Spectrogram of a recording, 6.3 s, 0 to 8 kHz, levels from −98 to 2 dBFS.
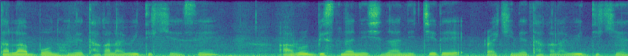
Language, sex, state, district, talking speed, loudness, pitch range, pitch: Nagamese, female, Nagaland, Dimapur, 145 wpm, -16 LUFS, 145-165 Hz, 150 Hz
